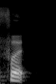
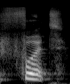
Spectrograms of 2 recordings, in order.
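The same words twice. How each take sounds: First: The final T is not clearly pronounced. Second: The final T is clearly pronounced. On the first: The speaker calls it right. "It sounds like we're not saying the T" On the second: The speaker calls it wrong. "We don't say foot"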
